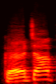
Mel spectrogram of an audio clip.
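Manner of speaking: ordinary talk, nothing marked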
